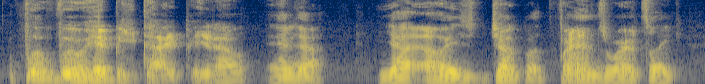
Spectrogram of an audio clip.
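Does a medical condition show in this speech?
Yes: Friedreich's ataxia.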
